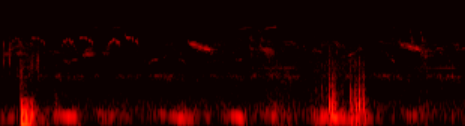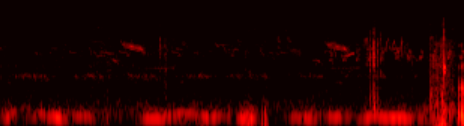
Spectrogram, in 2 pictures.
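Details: In the morning at MalaMala, several distant lions roar in deep, drawn-out groans; possibly one male, then many more together further off, while small birds chirp and twitter overhead, with a few sharp nearby knocks.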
